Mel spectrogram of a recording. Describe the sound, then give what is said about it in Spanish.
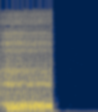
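A single loud snore from a sleeping motorcycle owner: a rough, throaty rumble lasting about half a second, then cut off abruptly into silence. “Y si está asegurada con línea directa, su dueño duerme así.”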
